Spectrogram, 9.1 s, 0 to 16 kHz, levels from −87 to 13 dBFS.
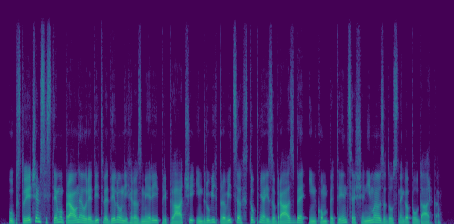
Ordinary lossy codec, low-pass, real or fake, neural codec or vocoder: none; 14.4 kHz; fake; autoencoder, 48 kHz, 32 numbers a frame, DAC-VAE, trained on Japanese speech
